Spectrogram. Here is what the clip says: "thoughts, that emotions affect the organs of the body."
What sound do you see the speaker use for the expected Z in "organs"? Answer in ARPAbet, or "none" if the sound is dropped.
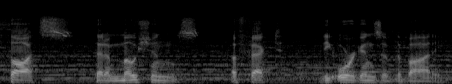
Z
